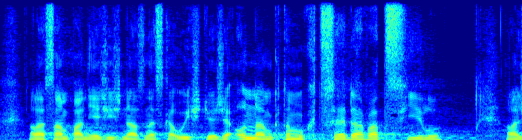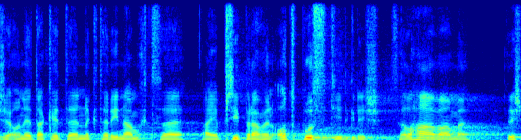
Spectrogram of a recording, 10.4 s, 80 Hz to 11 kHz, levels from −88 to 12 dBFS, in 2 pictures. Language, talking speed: Slovak, 180 wpm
